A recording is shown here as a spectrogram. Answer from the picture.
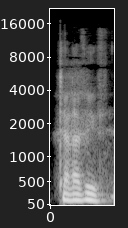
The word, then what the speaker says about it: Tel Awiw: Tel Awiw.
